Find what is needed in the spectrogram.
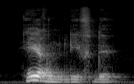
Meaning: male homosexuality, sexual and/or romantic love between men
- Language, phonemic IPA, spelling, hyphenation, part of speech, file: Dutch, /ˈɦeː.rə(n)ˌlif.də/, herenliefde, he‧ren‧lief‧de, noun, Nl-herenliefde.ogg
